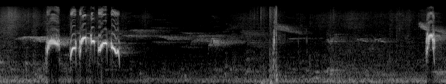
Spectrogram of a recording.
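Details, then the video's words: Caged Red-whiskered Bulbul, 'rik' song played to stir up listening birds: a rapid phrase of five or six bright, falling warbled notes, then a sharp wing flutter or knock, faint chirps, and one short note at the end. "เสียงนกกรงหัวจุก ร้อง ริก เปิดให้นกฟัง ยั่วให้นกคึกจัด"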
